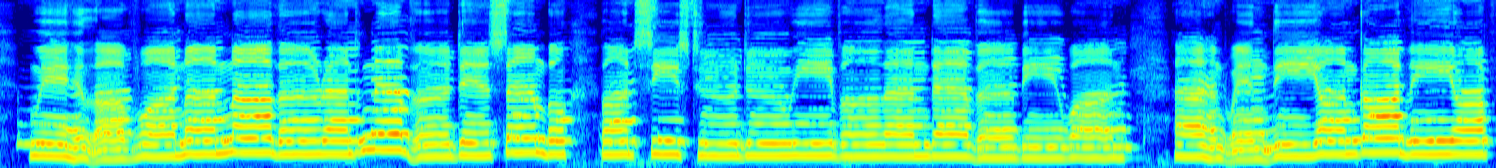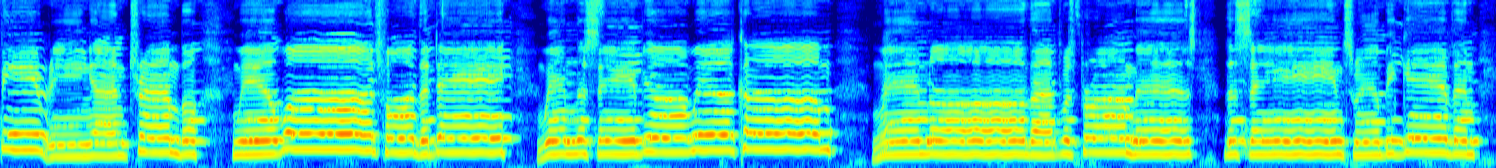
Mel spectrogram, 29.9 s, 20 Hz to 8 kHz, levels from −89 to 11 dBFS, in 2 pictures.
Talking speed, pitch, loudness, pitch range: 90 wpm, 195 Hz, -21 LUFS, 170-215 Hz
